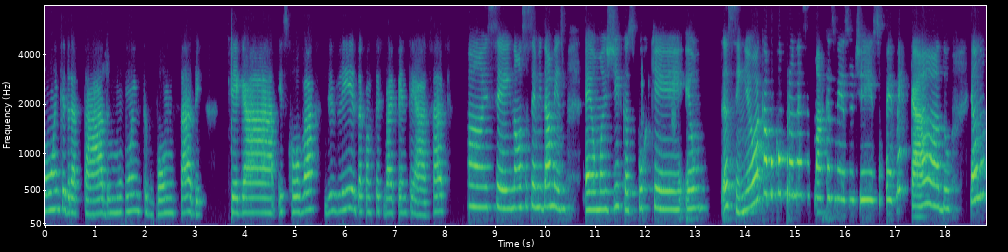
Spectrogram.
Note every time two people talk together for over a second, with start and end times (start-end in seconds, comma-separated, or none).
none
